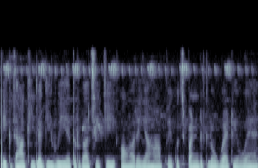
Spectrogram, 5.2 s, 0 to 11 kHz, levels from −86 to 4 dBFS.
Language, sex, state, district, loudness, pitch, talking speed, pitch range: Hindi, female, Uttar Pradesh, Varanasi, -21 LUFS, 200 Hz, 195 wpm, 200-210 Hz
